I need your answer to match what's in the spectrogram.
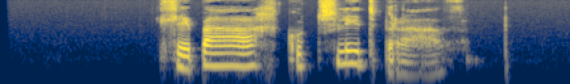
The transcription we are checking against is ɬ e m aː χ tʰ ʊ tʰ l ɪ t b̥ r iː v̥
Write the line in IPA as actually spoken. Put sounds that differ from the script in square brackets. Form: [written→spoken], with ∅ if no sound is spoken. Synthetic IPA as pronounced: ɬ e [m→b] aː χ [tʰ→kʰ] ʊ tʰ l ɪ [t→d] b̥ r [iː→aː] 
